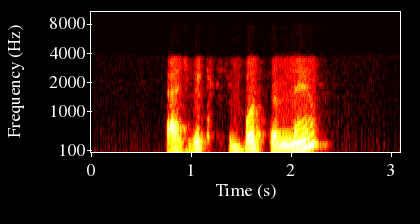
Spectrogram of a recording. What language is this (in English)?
Kabyle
